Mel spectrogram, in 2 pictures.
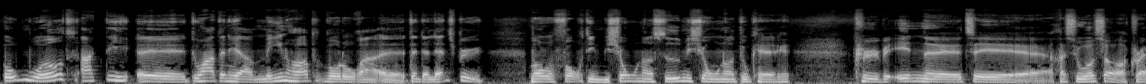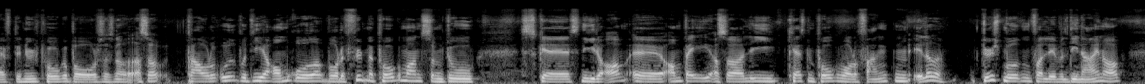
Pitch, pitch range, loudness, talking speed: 135 Hz, 125-150 Hz, -17 LUFS, 195 wpm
